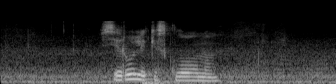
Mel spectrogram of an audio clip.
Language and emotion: Russian, neutral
